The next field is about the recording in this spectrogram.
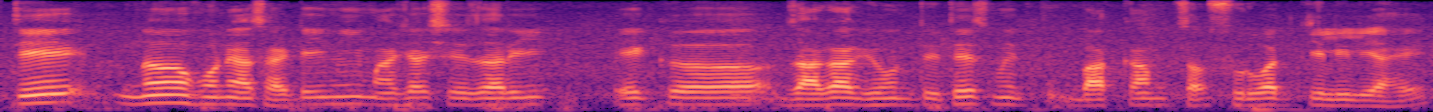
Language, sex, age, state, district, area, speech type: Marathi, male, 45-60, Maharashtra, Nanded, rural, spontaneous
